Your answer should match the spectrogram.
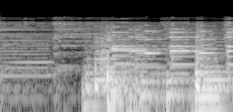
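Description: Jazz ensemble recording: a short quiet stretch of held tones, then the full band comes back in loudly a little under a second in, with drums and electric guitar.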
